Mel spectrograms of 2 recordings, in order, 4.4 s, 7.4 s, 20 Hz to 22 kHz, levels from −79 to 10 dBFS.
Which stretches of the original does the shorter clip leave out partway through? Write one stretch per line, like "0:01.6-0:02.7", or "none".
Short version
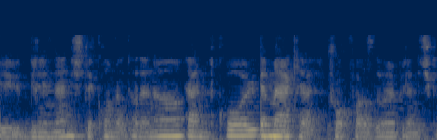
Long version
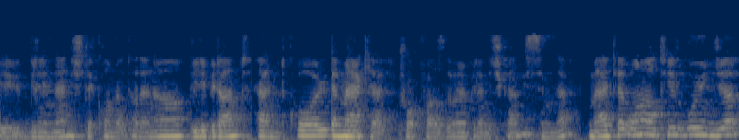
0:01.8-0:02.6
